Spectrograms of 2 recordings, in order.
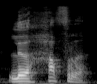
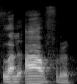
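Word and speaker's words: Le Havre: Terus ada Diego Leon, ada Enzo Kanabiyik dari Le Hafre. Bacanya begitu coach. Le le afre. Le afre.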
